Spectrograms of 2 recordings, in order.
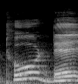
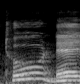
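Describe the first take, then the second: No difference in how they are said.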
